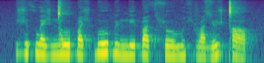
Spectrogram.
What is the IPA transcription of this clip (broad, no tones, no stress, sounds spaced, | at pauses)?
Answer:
ʒ ɯ θ w æ ʒ ŋ͡ǀ o ɓ ɑ ʃ ɓ o ɓ ø ŋ e ɓ ɑ θ ɬ o β u ç β ɑ z ø ʒ ǀ ɑ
